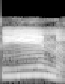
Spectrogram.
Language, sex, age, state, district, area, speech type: Hindi, female, 60+, Madhya Pradesh, Balaghat, rural, read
